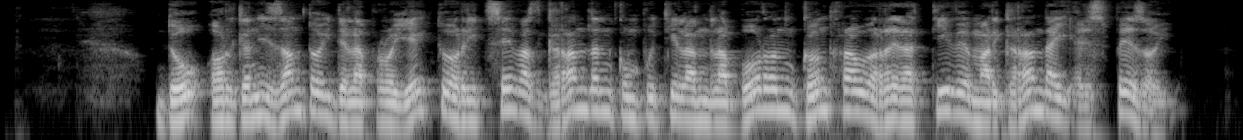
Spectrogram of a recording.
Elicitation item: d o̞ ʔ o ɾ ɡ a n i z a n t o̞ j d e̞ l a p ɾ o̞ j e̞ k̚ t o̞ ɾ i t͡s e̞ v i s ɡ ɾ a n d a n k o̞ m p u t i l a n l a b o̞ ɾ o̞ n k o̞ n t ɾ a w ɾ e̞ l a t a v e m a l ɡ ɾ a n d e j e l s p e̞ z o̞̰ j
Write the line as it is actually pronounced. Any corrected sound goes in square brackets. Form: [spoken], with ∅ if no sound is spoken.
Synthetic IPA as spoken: d o̞ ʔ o ɾ ɡ a n i z a n t o̞ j d e̞ l a p ɾ o̞ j e̞ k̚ t o̞ ɾ i t͡s e̞ v [a] s ɡ ɾ a n d a n k o̞ m p u t i l a n l a b o̞ ɾ o̞ n k o̞ n t ɾ a w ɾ e̞ l a t [i] v e m a l ɡ ɾ a n d [a] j e l s p e̞ z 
